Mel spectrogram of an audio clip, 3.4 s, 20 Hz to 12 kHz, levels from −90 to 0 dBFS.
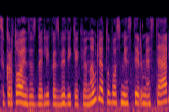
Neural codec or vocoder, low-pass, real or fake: none; 7.2 kHz; real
